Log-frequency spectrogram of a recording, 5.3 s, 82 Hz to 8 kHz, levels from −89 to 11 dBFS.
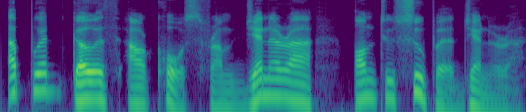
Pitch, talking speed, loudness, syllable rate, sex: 120 Hz, 115 wpm, -21 LUFS, 3.7 syllables/s, male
